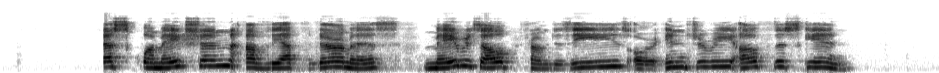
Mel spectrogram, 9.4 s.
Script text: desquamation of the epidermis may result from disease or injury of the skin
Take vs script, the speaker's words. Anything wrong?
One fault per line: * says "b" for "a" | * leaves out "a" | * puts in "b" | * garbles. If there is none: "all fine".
all fine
